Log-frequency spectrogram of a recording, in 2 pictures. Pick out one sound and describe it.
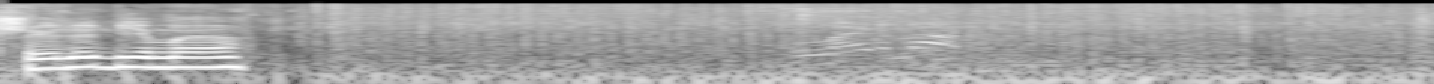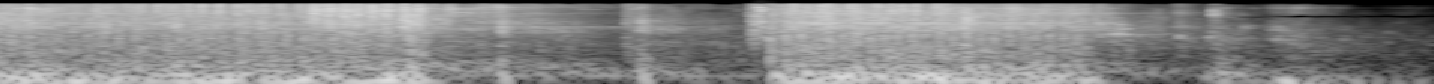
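Weapons fire and ability blasts crackle in a fight.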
